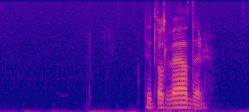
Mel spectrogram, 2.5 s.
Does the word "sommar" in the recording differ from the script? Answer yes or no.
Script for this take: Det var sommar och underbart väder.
yes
